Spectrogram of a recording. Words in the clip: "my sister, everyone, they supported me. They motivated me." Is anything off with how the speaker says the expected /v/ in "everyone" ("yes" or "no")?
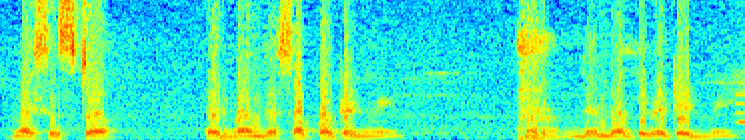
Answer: yes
